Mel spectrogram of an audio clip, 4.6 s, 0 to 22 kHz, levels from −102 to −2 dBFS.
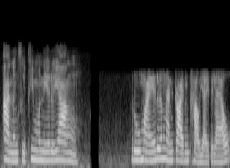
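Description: At 1.8 s the call switches networks and no speech frames arrive for 180 ms. This handover gap leaves the speech silent until 1.98 s. From 1.98 s onward, a fallback to narrowband drops the call from HD Voice to a narrowband codec. Nothing above 4 kHz survives, so the speech turns duller and rougher, consistent with a low-rate AMR-NB mode.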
